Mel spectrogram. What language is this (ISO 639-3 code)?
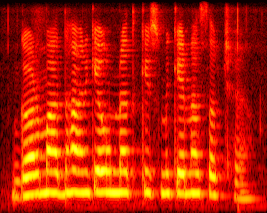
mai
